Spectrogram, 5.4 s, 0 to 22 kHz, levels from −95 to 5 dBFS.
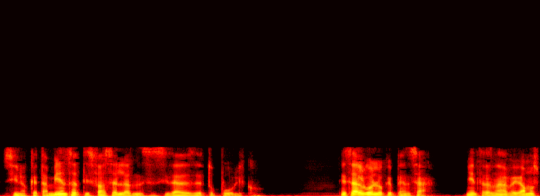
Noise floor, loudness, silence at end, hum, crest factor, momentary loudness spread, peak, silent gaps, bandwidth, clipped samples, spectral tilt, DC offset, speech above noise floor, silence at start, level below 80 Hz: -59 dBFS; -25 LUFS; 0 s; none; 20 dB; 14 LU; -6 dBFS; none; 5.8 kHz; under 0.1%; -9.5 dB/octave; under 0.1%; 35 dB; 0.05 s; -42 dBFS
